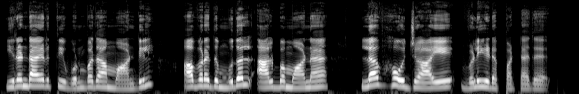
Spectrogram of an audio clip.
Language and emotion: Tamil, neutral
